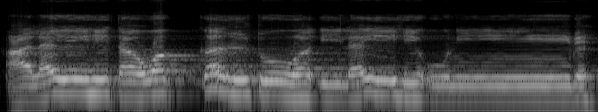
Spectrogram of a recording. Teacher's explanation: توکلت و الیہ یہاں پر بھی یالین ہے. اور انیب یہاں پر وقف کی صورت میں مد عارض وقفی ہوگا اور با میں قلقلہ ہوگا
